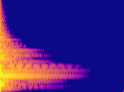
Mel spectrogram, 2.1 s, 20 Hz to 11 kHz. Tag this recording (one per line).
1-shot
drum
multisample
tom
velocity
